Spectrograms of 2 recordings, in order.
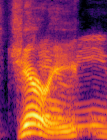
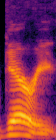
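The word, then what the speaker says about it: Gerry: a G so it's Jerry there you go you just pronounce it g Jerry uh like Tom and Jerry but it's got a g on it instead of a j got it there we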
